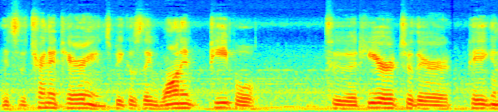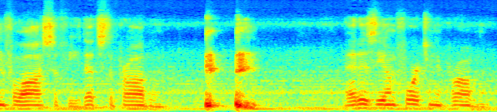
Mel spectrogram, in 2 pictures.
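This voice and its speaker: A man's voice: mid-range voice, moderate pace, poor audio. A man teaching in an unscripted, insistent way, explaining point by point and checking in with "right?" and "okay?". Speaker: religious teacher. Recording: noticeable background noise.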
